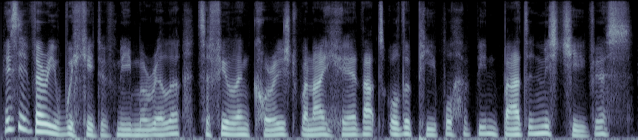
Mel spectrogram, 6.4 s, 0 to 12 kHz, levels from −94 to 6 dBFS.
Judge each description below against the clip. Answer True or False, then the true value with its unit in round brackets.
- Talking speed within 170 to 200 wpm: True (195 wpm)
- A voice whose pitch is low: False (145 Hz)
